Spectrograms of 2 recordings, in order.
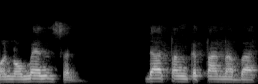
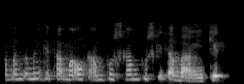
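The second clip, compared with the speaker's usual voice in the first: high preacher's call growing louder; rousing exhortation; 11 semitones higher, 4 dB louder than usual. Acted. Preacher challenging friends about their campuses, rousing exhortation. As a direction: challenge the listeners to rise up.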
